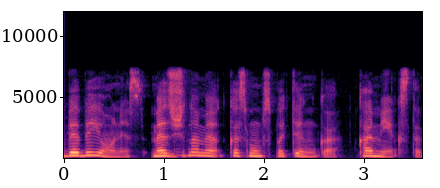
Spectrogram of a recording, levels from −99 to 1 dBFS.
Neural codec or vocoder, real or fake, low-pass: none; real; 7.2 kHz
